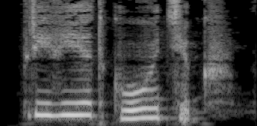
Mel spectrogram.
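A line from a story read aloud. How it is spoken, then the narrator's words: Sleepy murmur. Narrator (Russian): Сонно пробормотала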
